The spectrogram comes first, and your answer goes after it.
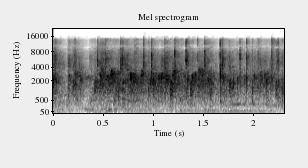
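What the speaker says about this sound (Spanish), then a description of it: "Aplausos, hermanos." A church congregation applauds steadily and fairly loudly, a dense wash of clapping that holds for the whole moment with a faint murmur of voices underneath.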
